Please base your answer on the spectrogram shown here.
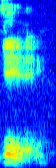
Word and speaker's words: Guy: okay my name is guy which is the american pronunciation of ghee as you point out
